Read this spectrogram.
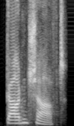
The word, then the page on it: cardan shaft: Indian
